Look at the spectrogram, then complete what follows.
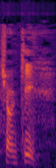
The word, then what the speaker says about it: Chong-Qui: Chong-Qui.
